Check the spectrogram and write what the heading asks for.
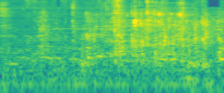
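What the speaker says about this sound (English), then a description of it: "you're going to get more of that milk coming through into your bowl" Homemade almond milk strains through a nut milk bag into a bowl, making a soft, steady trickle and light splashing that builds slightly, faint and close with no talk.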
